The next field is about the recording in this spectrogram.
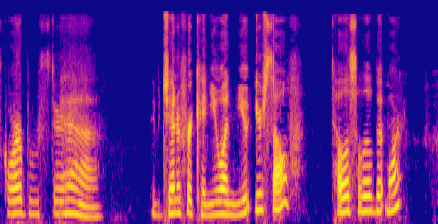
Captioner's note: voiceover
